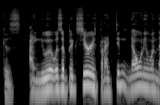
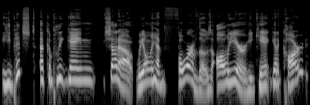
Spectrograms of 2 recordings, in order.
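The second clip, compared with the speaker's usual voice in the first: higher-pitched retold grievance; indignant protest; 7 semitones higher than usual. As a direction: protest it, rising to an incredulous question. Retold indignant complaint about a card.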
